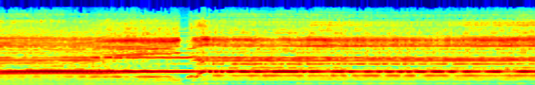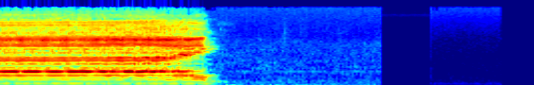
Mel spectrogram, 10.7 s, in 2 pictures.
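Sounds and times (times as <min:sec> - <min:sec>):
bass line: 0:00.0 - 0:07.5.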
